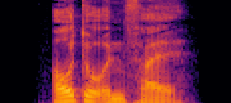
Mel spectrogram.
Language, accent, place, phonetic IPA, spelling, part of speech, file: German, Germany, Berlin, [ˈaʊ̯toˌʔʊnfal], Autounfall, noun, De-Autounfall.ogg
- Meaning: car accident, car crash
